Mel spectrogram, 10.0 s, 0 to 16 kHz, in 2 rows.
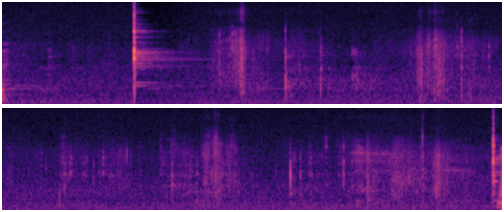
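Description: Vise grips clamping onto taut 9-gauge steel trellis wire with one sharp metallic snap and a brief ringing about a second in, followed by faint clicks and rustles of hands working the tool and wire.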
